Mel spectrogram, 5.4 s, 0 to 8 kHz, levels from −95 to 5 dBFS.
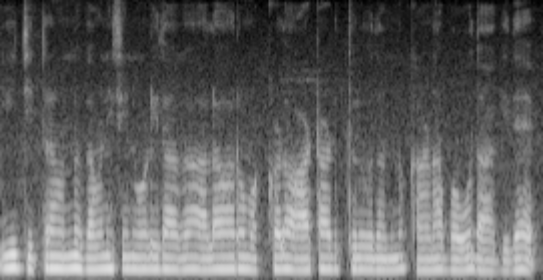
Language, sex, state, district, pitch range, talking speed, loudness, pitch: Kannada, male, Karnataka, Bangalore, 120-130 Hz, 100 wpm, -15 LUFS, 125 Hz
